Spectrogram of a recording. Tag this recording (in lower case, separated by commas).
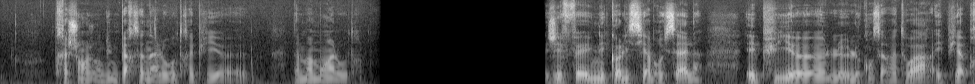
speech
